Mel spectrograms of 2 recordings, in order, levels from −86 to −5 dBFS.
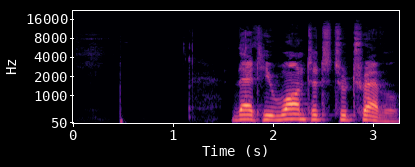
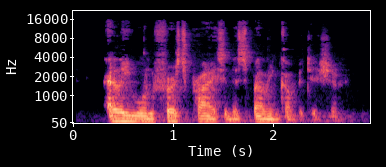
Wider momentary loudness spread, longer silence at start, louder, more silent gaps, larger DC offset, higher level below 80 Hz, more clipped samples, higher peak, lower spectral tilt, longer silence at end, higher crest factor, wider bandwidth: second, 9 LU vs 13 LU; first, 1.6 s vs 0.3 s; second, -28 LUFS vs -20 LUFS; neither; neither; second, -68 dBFS vs -50 dBFS; neither; second, -12 dBFS vs -2 dBFS; about the same, -5.5 dB/octave vs -5.5 dB/octave; second, 0 s vs 0.3 s; about the same, 18 dB vs 18 dB; second, 14.5 kHz vs 16 kHz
